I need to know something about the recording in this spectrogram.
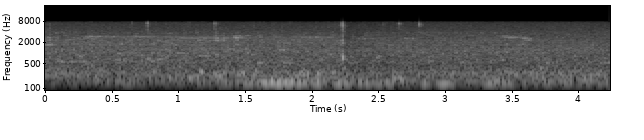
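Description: A few sharp computer-keyboard keystrokes, about five spread over the middle, over steady background noise with a low rumble that swells briefly in the middle.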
